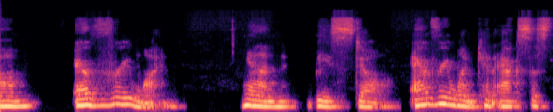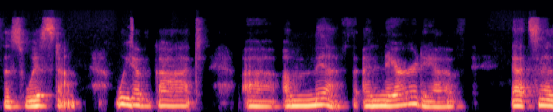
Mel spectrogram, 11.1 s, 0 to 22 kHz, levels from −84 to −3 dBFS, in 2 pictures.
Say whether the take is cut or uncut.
cut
